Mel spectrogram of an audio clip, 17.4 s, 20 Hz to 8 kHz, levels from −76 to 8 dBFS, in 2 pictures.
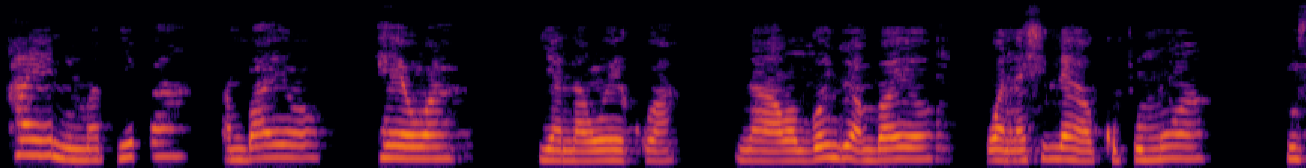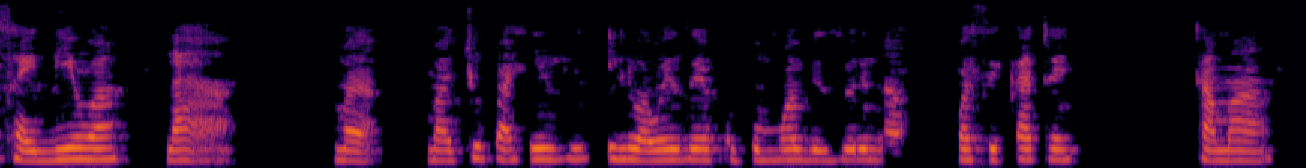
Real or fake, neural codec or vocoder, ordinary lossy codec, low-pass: fake; codec, 16 kHz, 16 kbps, FreqCodec, larger model; AAC, 48 kbps; 7.2 kHz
